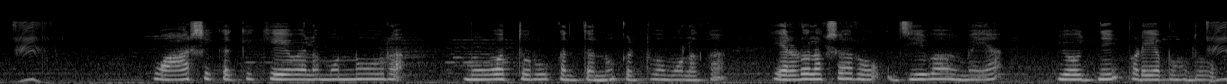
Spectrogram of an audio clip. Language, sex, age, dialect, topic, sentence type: Kannada, female, 51-55, Mysore Kannada, banking, statement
